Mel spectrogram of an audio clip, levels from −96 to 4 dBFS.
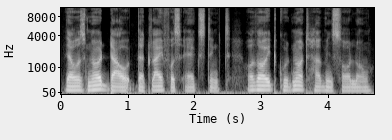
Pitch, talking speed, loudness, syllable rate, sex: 100 Hz, 205 wpm, -18 LUFS, 4.4 syllables/s, male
